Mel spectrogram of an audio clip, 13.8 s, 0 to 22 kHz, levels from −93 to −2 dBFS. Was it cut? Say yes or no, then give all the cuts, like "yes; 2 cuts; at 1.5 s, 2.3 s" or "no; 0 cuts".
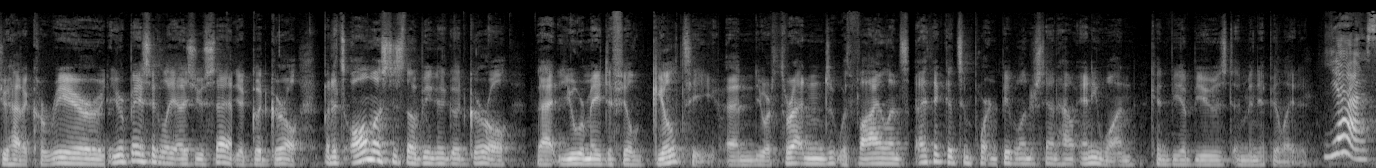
yes; 2 cuts; at 1.1 s, 5.2 s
